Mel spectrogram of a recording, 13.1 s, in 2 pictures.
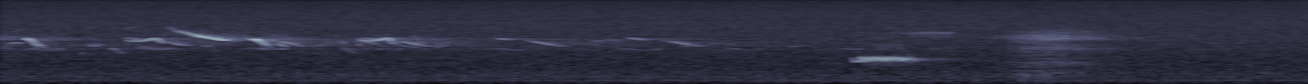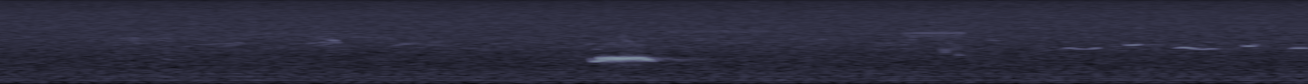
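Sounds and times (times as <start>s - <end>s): birds chirping and whistling: 0.1s - 4.8s, 9.5s - 10.4s, 11.0s - 13.0s.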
